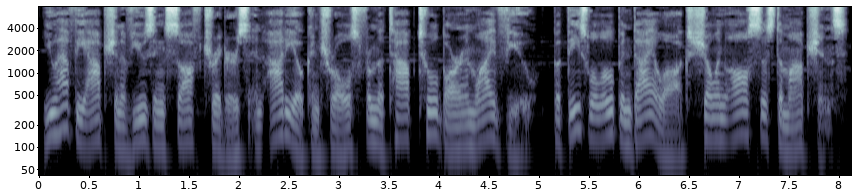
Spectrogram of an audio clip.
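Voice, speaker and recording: A man reading a scripted software tutorial in a measured, procedural instructional manner. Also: lowish voice, expressive, slightly rough, soft background music.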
